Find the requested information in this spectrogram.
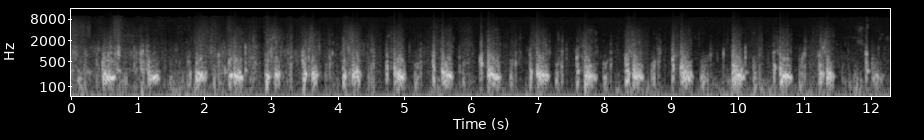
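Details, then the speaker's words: Loud, frequent gurgling bowel sounds (borborygmi) from a young girl's abdomen, heard as she walks toward a borewell; locals claim the noise shows she senses underground water. It is active gas and fluid movement in the intestines. "જે પ્રમાણે અવાજ સાંભળ્યો તે અવાજ આ દીકરીના પેટમાંથી આવી રહ્યો છે અને તે એવું સૂચવે છે કે આ જગ્યાએ પાણી છે"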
